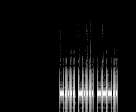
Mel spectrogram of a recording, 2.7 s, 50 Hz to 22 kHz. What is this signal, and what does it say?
Morse code, heard as a keyed tone, about 44 wpm, 700 Hz. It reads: 668
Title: Common Cut Numbers - 3-Digit 45wpm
